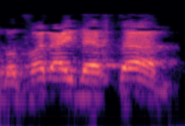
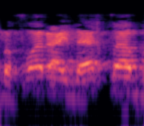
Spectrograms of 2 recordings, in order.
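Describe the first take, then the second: First: "B'fadai Nechtam" drawn out slowly, Nechtam falling at the end; slow and deliberate. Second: Said in the usual way. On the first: Shown as a demonstration. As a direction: spell out "B'fadai Nechtam" word by word. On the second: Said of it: "or "B'fadai Nechtam".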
